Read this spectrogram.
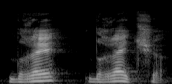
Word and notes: drech, drecha: dre, drecho; Provençal

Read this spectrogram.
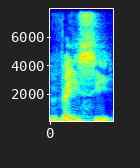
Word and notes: vaici: veici

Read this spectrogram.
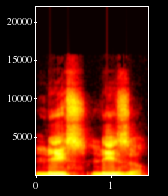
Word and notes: lis, lisa: provençal; lis, liso

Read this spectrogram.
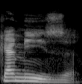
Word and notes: camisa: provençal; camiso

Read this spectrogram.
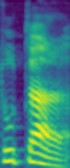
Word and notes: totara: tout-aro

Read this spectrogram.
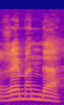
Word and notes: remandar: remanda

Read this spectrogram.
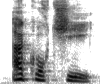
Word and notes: acorchir: acourchi

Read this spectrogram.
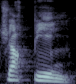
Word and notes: charpin: provençal

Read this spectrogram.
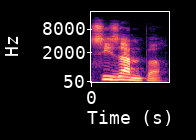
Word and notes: cisampa: cisampo; provençal

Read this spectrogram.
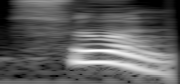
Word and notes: som: souom

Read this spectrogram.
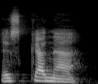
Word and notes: escanar: escana; provençal

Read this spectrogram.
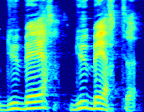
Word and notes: dubert, duberta: dubert, duberto; Provençal

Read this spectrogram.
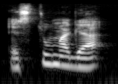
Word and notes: estomagar: Provençal; estoumaga

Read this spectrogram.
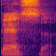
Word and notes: peca: peco; provencal

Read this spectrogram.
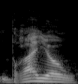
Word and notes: draiou: Provençal

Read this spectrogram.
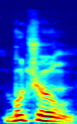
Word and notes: bochon: bouchoun

